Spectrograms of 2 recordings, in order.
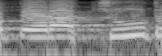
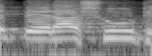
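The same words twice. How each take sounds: First: पैराशूट mispronounced as पैराचूट, with च for श; wrong ch sound. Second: Said in the usual way. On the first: Shown as a demonstration. Teacher warning students off a mistake, पैराचूट said with "ch". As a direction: say पैराचूट with a hard "ch" in the middle. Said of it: "पैराचूट न बोल करके". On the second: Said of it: "पैराशूट ही बोलना पड़ेगा".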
